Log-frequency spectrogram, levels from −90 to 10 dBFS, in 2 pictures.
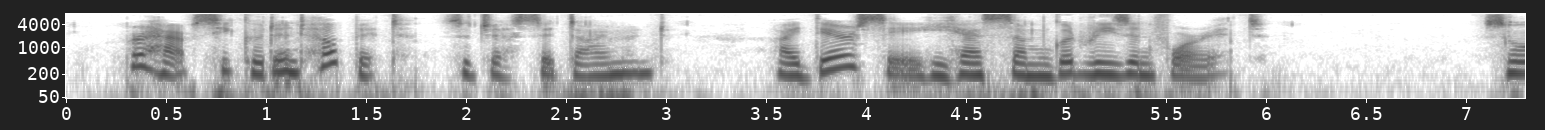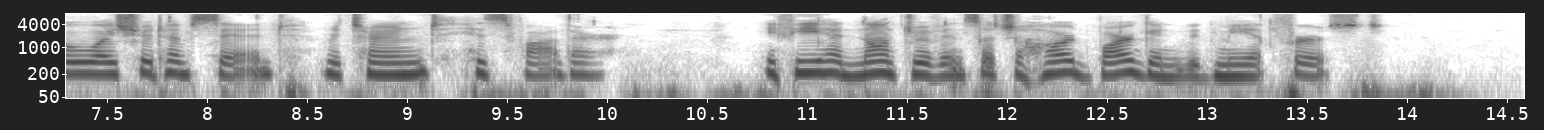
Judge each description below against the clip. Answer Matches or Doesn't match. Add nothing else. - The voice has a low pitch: Doesn't match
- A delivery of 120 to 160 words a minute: Matches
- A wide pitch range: Doesn't match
